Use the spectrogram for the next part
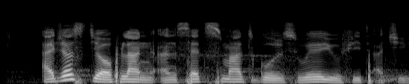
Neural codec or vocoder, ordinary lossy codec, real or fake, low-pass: none; MP3, 48 kbps; real; 7.2 kHz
